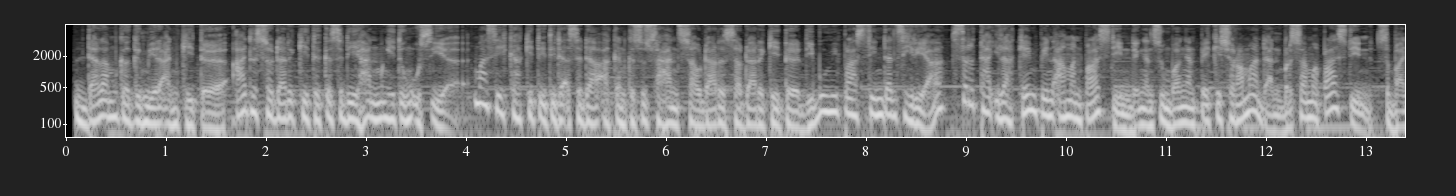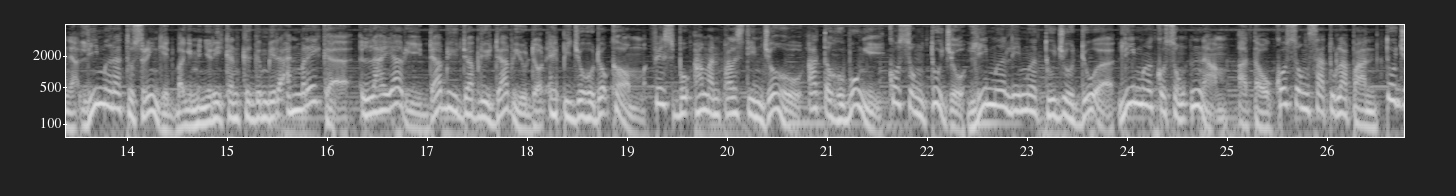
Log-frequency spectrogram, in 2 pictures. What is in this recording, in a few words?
FM COMM; AMAN PALESTIN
